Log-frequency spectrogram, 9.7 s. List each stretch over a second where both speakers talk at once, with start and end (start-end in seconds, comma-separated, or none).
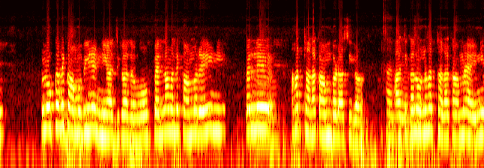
none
